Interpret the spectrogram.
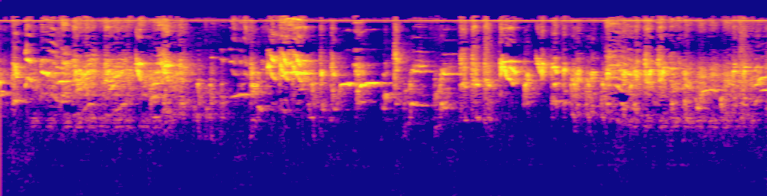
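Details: A hooded siskin (Spinus magellanicus) sings a long, fast, twittering song of high, scratchy trills and chirps that runs on without a break.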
